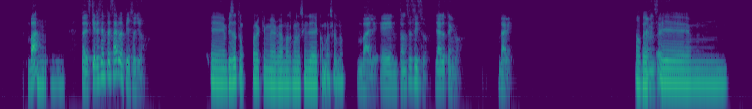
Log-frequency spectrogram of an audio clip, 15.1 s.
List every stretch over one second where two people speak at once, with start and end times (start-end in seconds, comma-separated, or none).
none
